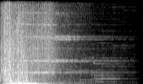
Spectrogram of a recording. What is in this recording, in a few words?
Infested Lich Summon Tentacles Emerge; Warframe; Abilities; Zeke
